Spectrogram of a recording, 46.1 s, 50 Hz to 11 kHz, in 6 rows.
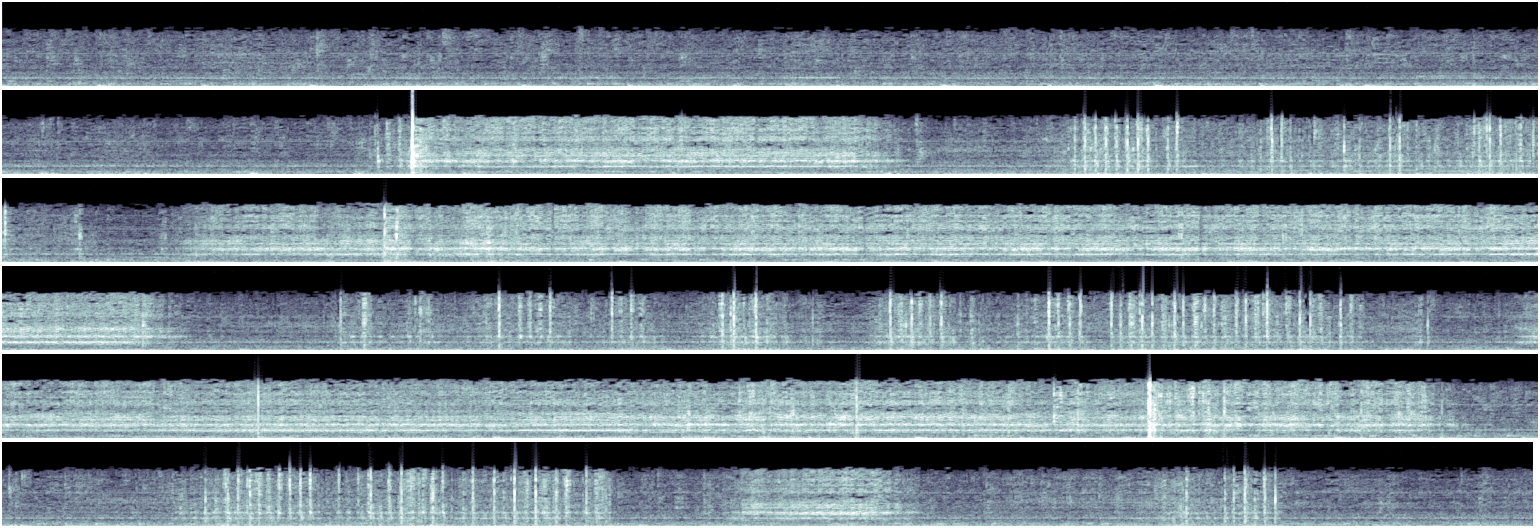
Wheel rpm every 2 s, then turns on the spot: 0, 0, 0, 0, 10, 60, 10, 20, 50, 70, 70, 60, 20, 30, 20, 50, 70, 70, 60, 10, 20, 20, 0.
12-16 24-30 38-40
